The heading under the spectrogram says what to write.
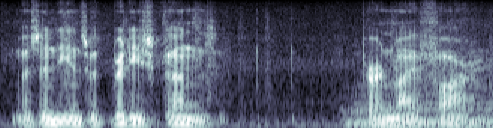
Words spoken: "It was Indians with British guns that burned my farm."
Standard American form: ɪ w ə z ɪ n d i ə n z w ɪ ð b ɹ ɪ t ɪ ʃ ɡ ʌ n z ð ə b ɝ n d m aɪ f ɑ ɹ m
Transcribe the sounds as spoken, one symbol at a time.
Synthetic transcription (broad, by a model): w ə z ɪ n d i ə n z w ɪ ð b ɹ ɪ t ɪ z ɡ ʌ n z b ɝ n m aɪ f ɑ ɹ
